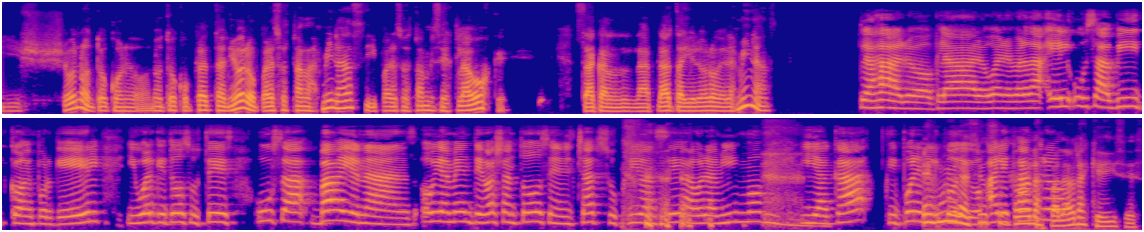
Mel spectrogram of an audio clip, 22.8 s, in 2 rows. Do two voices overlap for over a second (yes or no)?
yes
